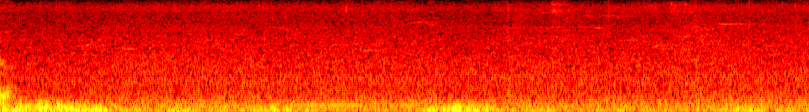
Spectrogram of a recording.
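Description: Wind buffeting the microphone, a low uneven rumble with a few slightly louder gusts.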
